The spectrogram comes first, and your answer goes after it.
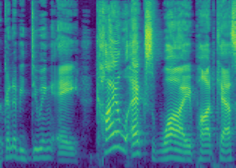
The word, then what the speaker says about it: Kyle XY: __ ] happens on Kyxy. So, tune in to Kylex coming out like a month or two. Kyle XY. Yeah, you got to say it like Kyle XY.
